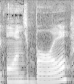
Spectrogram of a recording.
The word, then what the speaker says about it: Owensboro: That's spelled Owensboro, but you say Owensboro.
